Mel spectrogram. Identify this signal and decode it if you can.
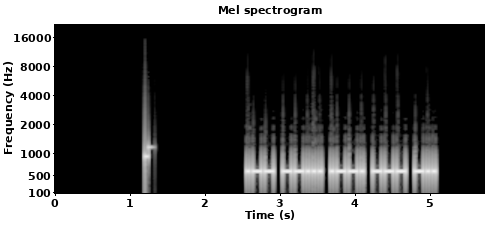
Morse code, heard as a keyed tone, about 30 wpm, 590 Hz. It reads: W7POD
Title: SOTA QSO Practice 30wpm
